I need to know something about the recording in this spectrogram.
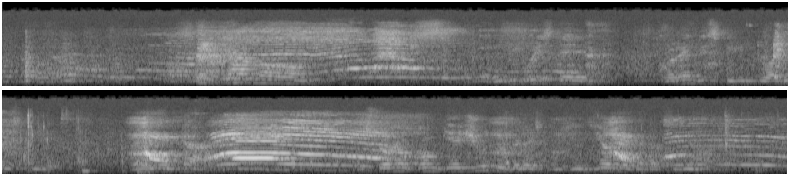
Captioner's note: italian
